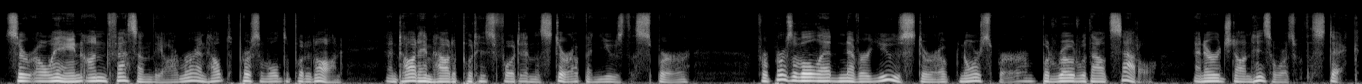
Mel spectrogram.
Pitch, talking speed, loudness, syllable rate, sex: 135 Hz, 205 wpm, -19 LUFS, 5.4 syllables/s, male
